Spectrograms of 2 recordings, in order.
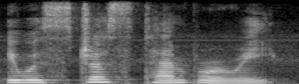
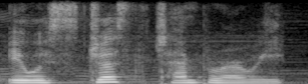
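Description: First: It is read in an American accent. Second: It is read in a British accent. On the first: "美音版" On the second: "今天早读首先我们来用英音读一下"

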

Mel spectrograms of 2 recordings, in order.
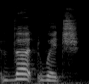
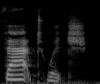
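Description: First: The vowel in 'that' is reduced to schwa. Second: The vowel in 'that' is a full vowel. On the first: The speaker calls it wrong. "不能读成 a, 不是 that which" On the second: The speaker calls it right. "而应该是 a"

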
